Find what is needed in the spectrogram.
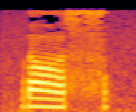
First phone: ɾ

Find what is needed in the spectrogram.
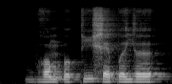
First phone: bʱ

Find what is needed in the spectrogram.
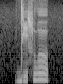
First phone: d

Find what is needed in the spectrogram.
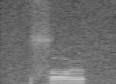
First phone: sˤ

